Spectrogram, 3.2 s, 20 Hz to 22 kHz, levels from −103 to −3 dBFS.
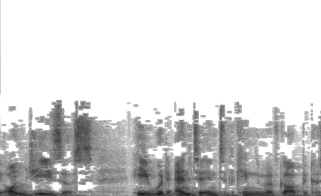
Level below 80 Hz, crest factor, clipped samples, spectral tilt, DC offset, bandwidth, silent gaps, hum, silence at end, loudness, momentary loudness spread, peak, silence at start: -62 dBFS; 18 dB; under 0.1%; -4.5 dB/octave; under 0.1%; 11.5 kHz; none; none; 0 s; -23 LUFS; 8 LU; -4 dBFS; 0 s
